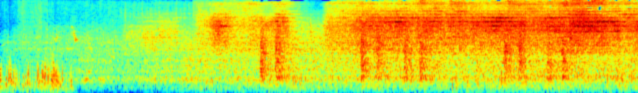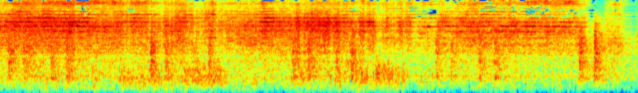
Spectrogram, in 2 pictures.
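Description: A train rumbles steadily across a bridge.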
